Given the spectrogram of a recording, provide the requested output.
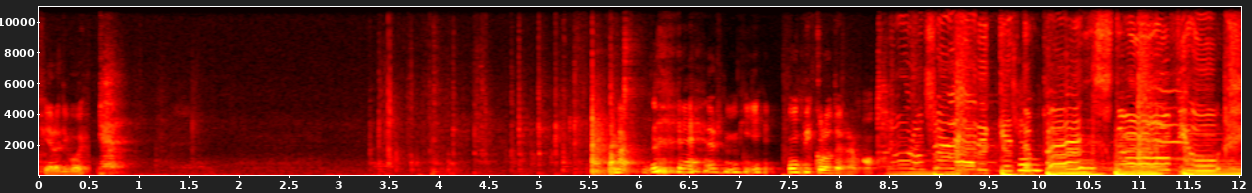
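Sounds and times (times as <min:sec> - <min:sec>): cat paws tapping on wood: 0:03.4 - 0:05.8.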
